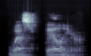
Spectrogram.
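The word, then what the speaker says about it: Westphalia: overrated it is pronounced West failure with the accent on the last part where it belongs in Germany however there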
